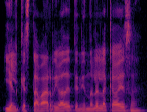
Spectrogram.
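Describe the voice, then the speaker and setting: The clean-toned, medium-pitched voice comes rapid-fire from a man in his thirties with a Mexican accent. Guesting in a casual interview, he tells an animated story with plenty of restarts and self-corrections.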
